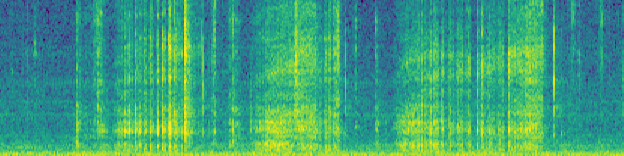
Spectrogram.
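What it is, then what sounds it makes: Dry bar soap being shaved. A solid, dry red bar of soap held in the hand is shaved with a flat blade, and brittle flakes come off. Quick, bright scraping strokes come in bursts with small sharp crackles, over a low steady hum.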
